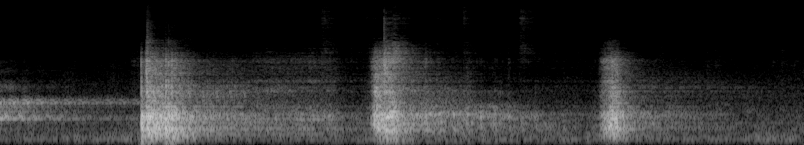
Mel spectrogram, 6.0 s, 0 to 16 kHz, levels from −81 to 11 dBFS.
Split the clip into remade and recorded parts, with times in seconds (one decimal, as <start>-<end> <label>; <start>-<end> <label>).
0.0-1.9 recorded; 1.9-4.6 remade; 4.6-6.0 recorded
